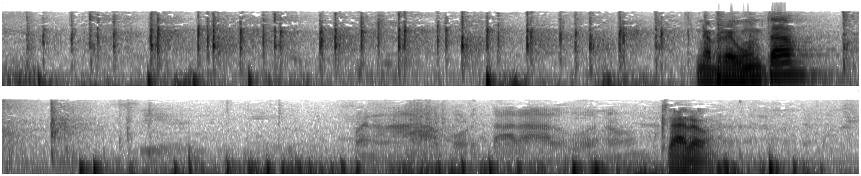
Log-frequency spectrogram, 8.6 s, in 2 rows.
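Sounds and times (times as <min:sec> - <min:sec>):
audience applause: 0:00.0 - 0:03.6
speech: 0:03.5 - 0:04.1, 0:07.6 - 0:08.0.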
